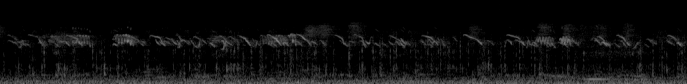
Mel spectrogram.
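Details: Thirsty coloured chicks, young poultry wanting water, keep up a steady flock chorus of sharp, high, falling peeps repeated several times per second over a faint low hum.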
